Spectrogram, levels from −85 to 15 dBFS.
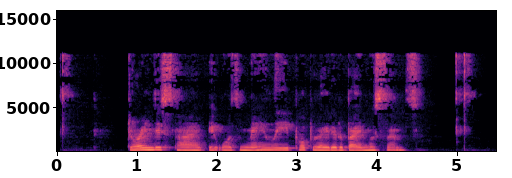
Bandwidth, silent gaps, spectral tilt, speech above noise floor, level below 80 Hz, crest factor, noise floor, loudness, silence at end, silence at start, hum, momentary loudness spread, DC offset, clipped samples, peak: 12 kHz; none; -5 dB/octave; 39 dB; -64 dBFS; 16 dB; -58 dBFS; -20 LUFS; 0.3 s; 0.05 s; none; 12 LU; under 0.1%; under 0.1%; -6 dBFS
